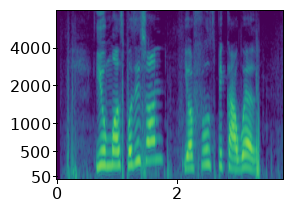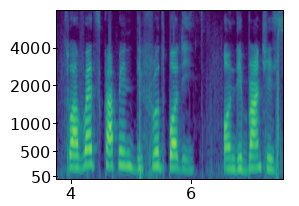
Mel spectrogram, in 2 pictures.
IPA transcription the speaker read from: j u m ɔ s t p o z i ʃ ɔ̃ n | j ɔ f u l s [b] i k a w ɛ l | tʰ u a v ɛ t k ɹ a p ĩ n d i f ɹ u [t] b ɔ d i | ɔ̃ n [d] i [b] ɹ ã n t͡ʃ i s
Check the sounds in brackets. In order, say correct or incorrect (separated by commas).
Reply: incorrect, correct, correct, correct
